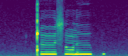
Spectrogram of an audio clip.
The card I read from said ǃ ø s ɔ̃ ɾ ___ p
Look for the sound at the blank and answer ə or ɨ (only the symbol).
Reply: ɨ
